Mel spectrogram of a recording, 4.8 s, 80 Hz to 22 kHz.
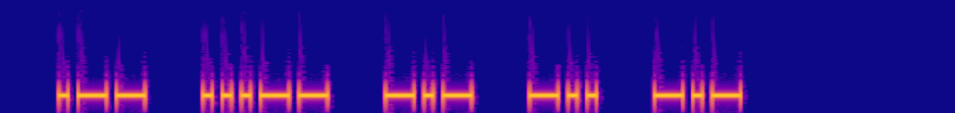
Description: Morse code, heard as a keyed tone, about 25 wpm, spaced as for 18 wpm, 700 Hz. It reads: W3KDK
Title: USA Call Signs - 5 Characters - 2x Character Spacing - 25wpm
